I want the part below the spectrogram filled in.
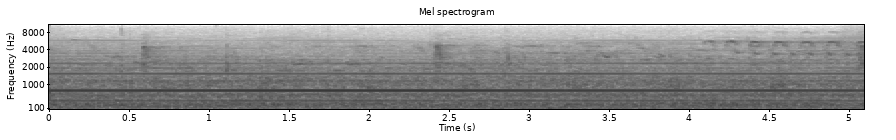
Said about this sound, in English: hearing siren blasting overhead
